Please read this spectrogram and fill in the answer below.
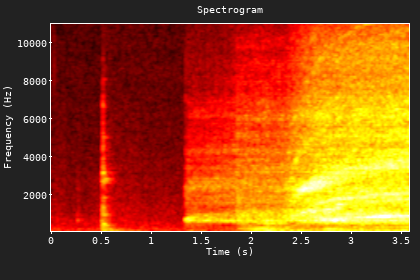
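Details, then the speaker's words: Power hacksaw finishing a cut on clamped steel stock for a bracket, cooling oil used; rising hissing metallic rasp that builds and holds steady as the blade bites, normal cutting. "and then i have a power hacksaw here we'll finish making that cut clamp that"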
